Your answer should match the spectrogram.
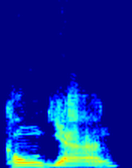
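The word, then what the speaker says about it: Gongyang: Gong is Gong, and for those who know a little bit of Chinese, the G in alphabet transliteration is pronounced like a K, like in kangaroo. So it's Gong Yang Zhuang, Zhuan, and Zhuang can be translated as transmission, tradition, interpretation.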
